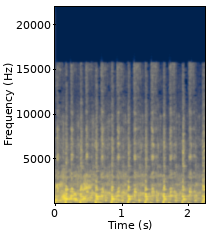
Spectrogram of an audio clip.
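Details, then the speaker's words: Bessemer engine on its first test start with no muffler; sharp, loud exhaust cracks about four per second over a slow thump, timing still needing fine-tuning. "That thing's a fire breather, man. Yeah. Fine-tune the timing and find a muffler. Make a muffler. Yeah, make a muffler for this one."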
